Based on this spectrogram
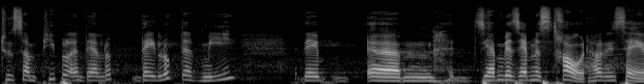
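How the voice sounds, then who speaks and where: A woman talks with a German accent. Her tone is bright and sharp, with fairly even intonation. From East Germany. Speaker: panelist, former immigrants ombudswoman. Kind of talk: panel discussion. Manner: halting.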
